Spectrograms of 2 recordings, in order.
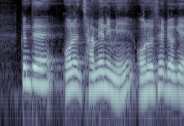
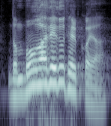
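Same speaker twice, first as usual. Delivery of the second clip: louder, stressing 돼도; emphatic encouragement; 9 dB louder than usual. Shown as a demonstration. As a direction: declare his future boldly. (아들에게 힘주어 외치는 격려)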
